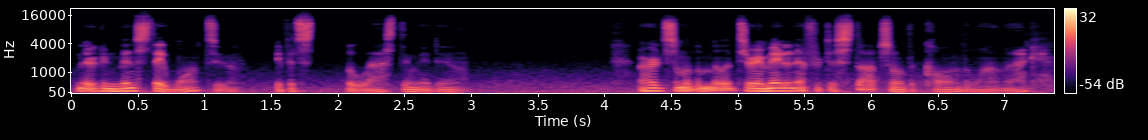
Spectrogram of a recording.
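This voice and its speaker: A man's voice: on the low side, lively intonation, quick pace, gravelly, a little mellow, slight background noise. A man playing an enigmatic, wry guide through dangerous wilds in an intimate ASMR roleplay, musing, teasing and often trailing off. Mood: grave, ominous.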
